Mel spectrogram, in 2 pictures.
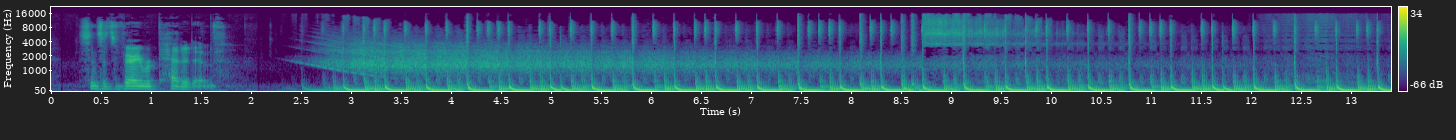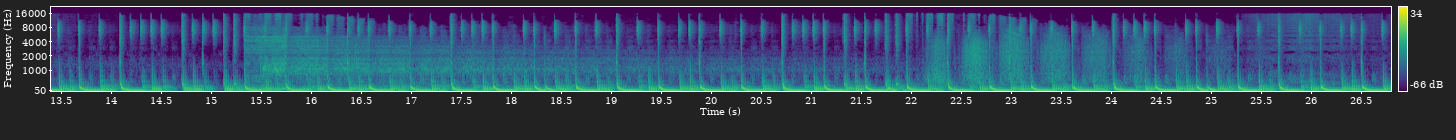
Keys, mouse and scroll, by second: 0.0 f, 0.8 f, 1.7 f, 2.8-4.6 drag, 3.3 f, 4.6 middle click, 4.9 f, 5.0-6.2 drag, 5.2 f, 6.4 f, 6.8 click, 6.8 f, 8.7 f, 8.9 click, 9.3-12.4 drag, 9.4 f, 10.0 f, 10.5 f, 11.9 right click, 12.2 f, 12.4 middle click, 12.8 f, 13.0-15.7 drag, 13.0 right click, 13.5 f, 15.1 middle click, 15.7 middle click, 15.7 g, 15.9 f, 16.1-17.5 drag, 16.9 f, 18.4-19.6 drag, 18.9 f, 19.8-20.9 drag, 20.2 right click, 20.4 middle click, 20.9 f, 21.2-25.0 drag, 21.6-24.0 right drag, 21.9 f, 24.5 right click, 25.0 middle click, 25.4-26.8 drag, 25.4 middle click, 26.1 middle click.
